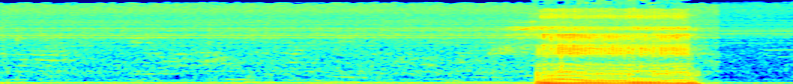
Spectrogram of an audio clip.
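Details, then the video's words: A sleeping, jiggling French Bulldog snores, with a low steady drone broken by one loud, rough snort. "Cute Dog Snoring - French Bulldog"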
